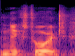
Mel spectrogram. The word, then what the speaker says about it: Nextorch: Nextorch.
